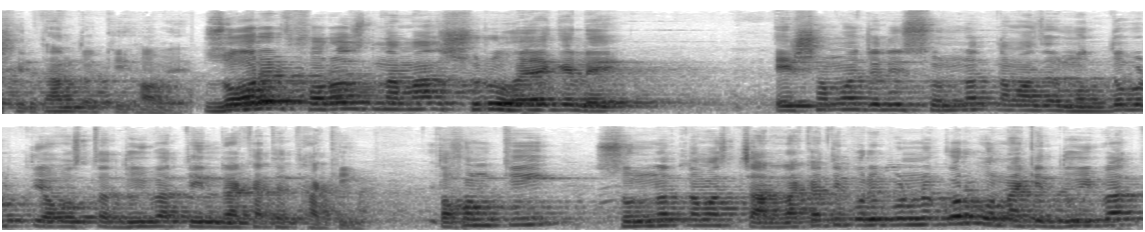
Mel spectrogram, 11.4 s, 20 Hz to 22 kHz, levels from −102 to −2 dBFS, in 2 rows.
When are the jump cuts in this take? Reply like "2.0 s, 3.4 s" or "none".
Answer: 0.9 s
